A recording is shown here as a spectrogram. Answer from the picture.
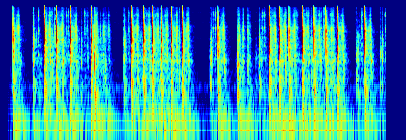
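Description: Rapid typewriter-like keystroke clicks in three quick runs of about seven or eight a second, with two short pauses, stopping abruptly near the end.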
